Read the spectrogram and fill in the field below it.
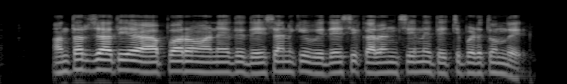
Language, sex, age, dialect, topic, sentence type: Telugu, male, 18-24, Utterandhra, banking, statement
